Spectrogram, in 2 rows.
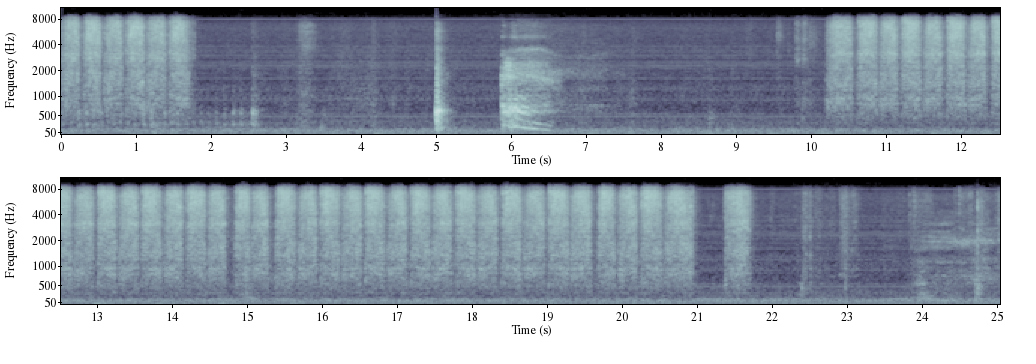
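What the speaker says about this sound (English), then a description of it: "these were sanded with 180, so we're going to go over them with 320." Wood canopy parts for a Mega Tucker model plane are sanded by hand with 320 grit sandpaper, giving a soft, steady, close rubbing rasp in a short burst, a sharp knock and a scrape, then a long continuous stretch of strokes.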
